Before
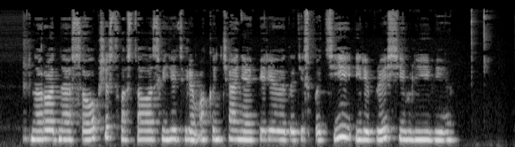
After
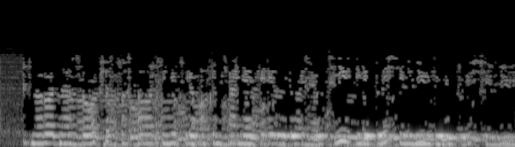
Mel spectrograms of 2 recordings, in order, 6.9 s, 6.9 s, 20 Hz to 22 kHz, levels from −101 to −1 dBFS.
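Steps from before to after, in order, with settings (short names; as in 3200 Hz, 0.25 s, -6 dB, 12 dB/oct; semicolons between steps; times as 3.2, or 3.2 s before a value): resonator 440 Hz, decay 0.2 s, harmonics all, mix 80%; echoes that change speed 0.492 s, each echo -2 st, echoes 3, each echo -6 dB; thinning echo 0.302 s, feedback 69%, high-pass 380 Hz, level -11 dB; mistuned SSB -110 Hz 210–3600 Hz; upward compressor, threshold -37 dBFS; spectral gate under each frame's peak -30 dB strong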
